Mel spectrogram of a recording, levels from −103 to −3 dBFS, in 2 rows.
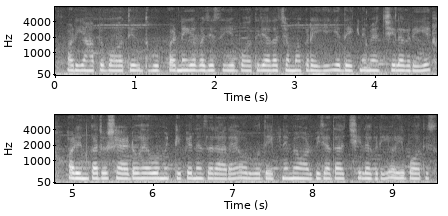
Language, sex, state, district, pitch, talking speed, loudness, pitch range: Hindi, female, Maharashtra, Dhule, 220 Hz, 315 wpm, -16 LUFS, 220-225 Hz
